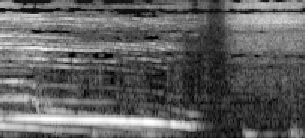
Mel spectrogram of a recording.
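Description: A long, high vocal "ooooh" cry from more than one voice, sliding slowly down in pitch and stopping about a second and a half in: a pained reaction to a hit.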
